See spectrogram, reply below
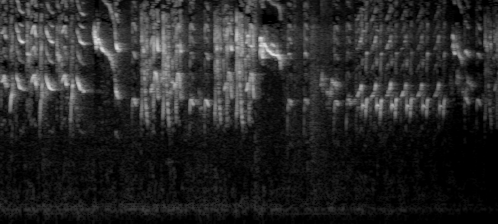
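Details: Tame sooty-headed bulbul, kept since young, delivering a busy stream of sharp chirps and quick twittering phrases, some higher whistled slurs, then a repeated rhythmic run of short notes.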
